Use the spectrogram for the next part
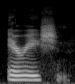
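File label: "aeration", US English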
